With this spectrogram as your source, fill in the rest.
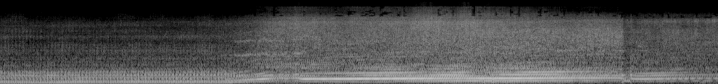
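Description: Car at a quick street drag day launching hard with heavy wheelspin, a loud rising engine roar that climbs in pitch and holds high with tyre squeal, heard from nearby.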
